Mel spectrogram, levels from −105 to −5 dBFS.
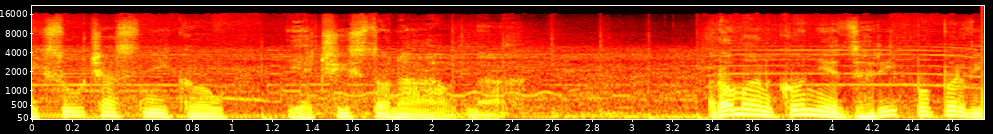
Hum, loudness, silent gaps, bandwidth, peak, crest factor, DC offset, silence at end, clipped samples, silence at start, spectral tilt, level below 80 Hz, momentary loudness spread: none; -19 LUFS; none; 16.5 kHz; -2 dBFS; 16 dB; under 0.1%; 0 s; under 0.1%; 0 s; -6 dB/octave; -38 dBFS; 17 LU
